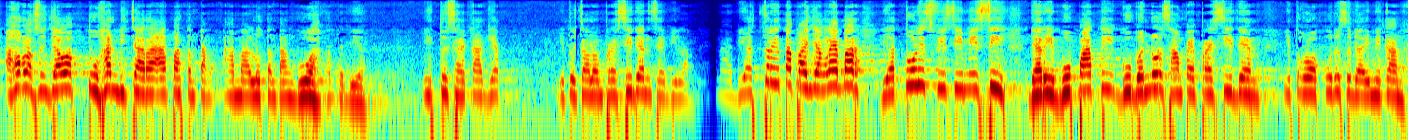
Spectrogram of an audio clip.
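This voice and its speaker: A woman's voice: high-pitched, a bit bright. A woman preacher telling a testimony to a congregation, acting out the voices in her story as she goes. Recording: echoey hall with long reverb.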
